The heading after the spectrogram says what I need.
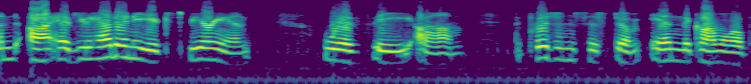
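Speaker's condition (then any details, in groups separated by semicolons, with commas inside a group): No condition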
